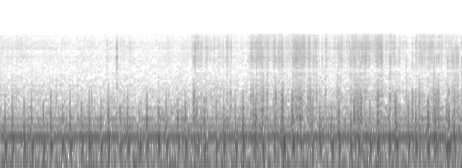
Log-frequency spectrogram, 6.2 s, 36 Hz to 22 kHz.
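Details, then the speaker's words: Fender Bassbreaker 15 tube amp, mic close, before re-tubing: a low hum with hiss breaks into an uneven throbbing sputter, about four pulses a second, as the amp is switched off; owner plans to replace the tubes. "I'm going to turn it off and hopefully be able to hear exactly what it sounds like is it kind of farts out as are even turning it off"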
